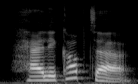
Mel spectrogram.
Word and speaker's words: helicopter: Helicopter, helicopter. The stress is on the first syllable.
